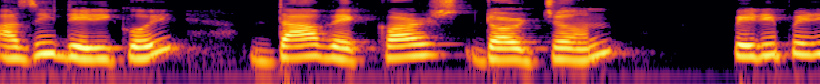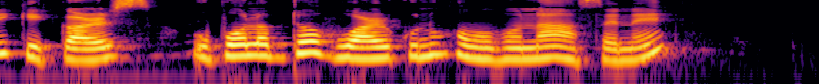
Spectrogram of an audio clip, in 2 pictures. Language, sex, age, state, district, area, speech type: Assamese, female, 45-60, Assam, Biswanath, rural, read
